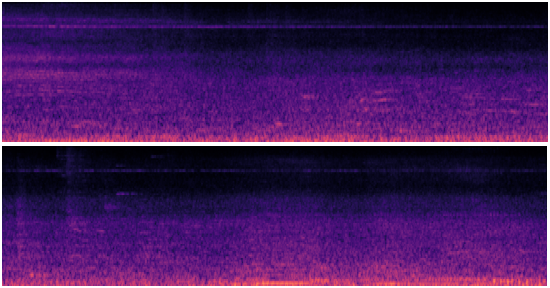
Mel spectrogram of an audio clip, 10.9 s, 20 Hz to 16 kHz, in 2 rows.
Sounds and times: Traffic Sound 7.0 - 10.9

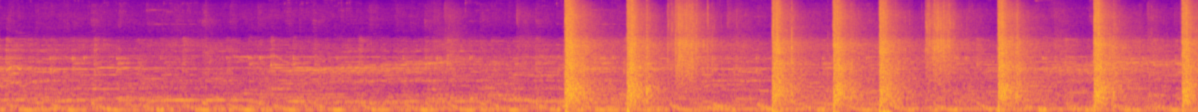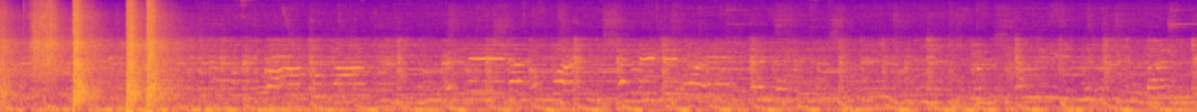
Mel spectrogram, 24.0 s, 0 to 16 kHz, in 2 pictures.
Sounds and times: firecrackers 4.4 - 14.8
Fireworks 5.6 - 14.5

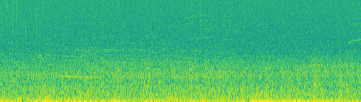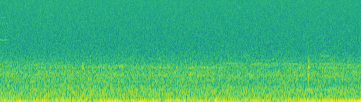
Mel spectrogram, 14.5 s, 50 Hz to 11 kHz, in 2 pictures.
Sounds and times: Birds 6.9 - 7.5

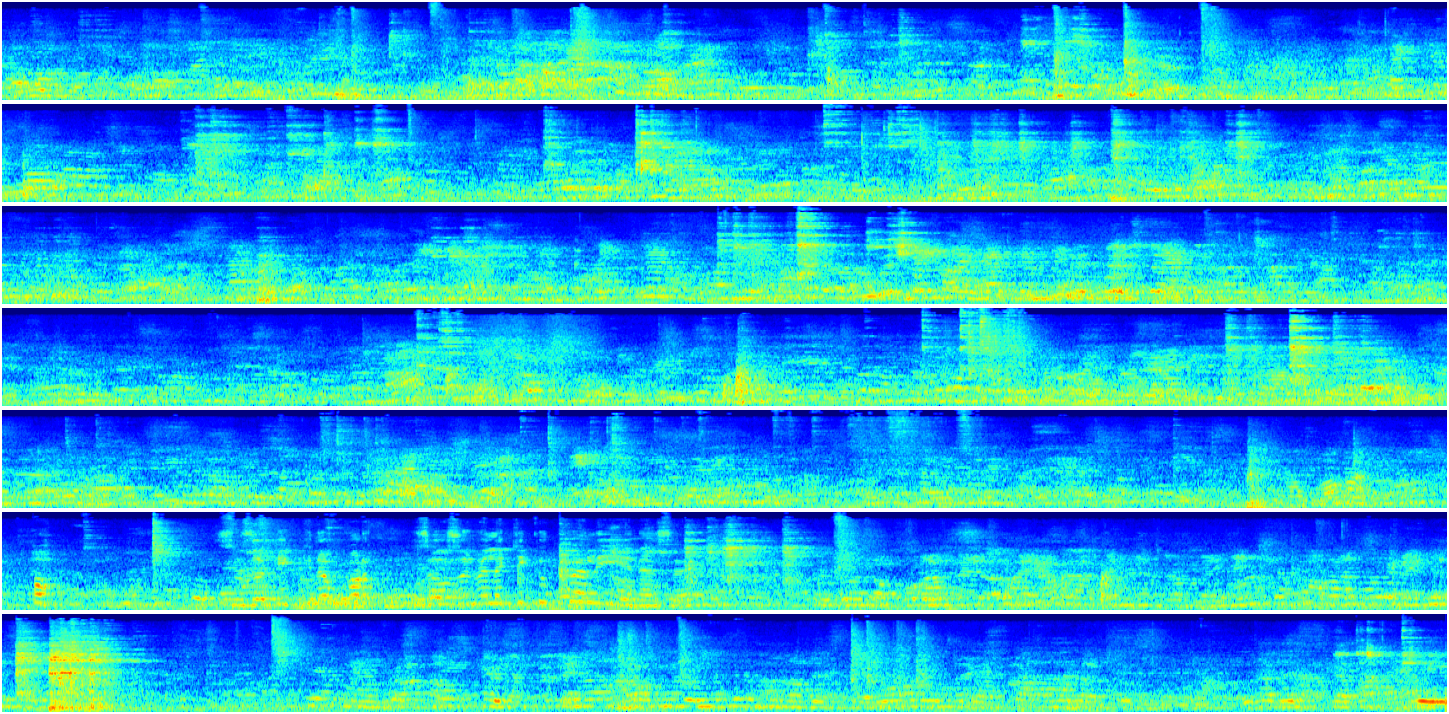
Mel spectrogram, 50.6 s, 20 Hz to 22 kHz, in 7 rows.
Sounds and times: many elderly people having a good time 0.0 - 50.5

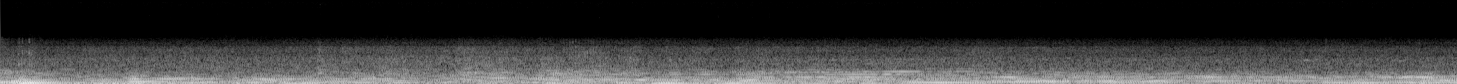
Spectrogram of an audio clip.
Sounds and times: soundscape heard through a long plastic pipe 0.0 - 14.5

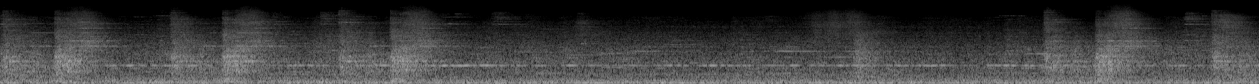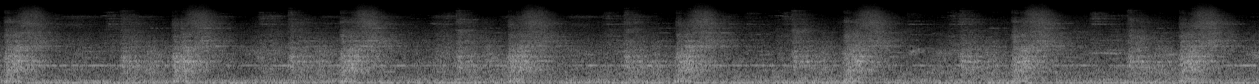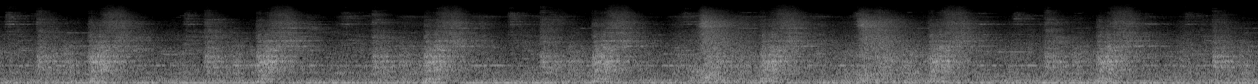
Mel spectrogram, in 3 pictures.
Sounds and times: voice of the factory 0.0 - 37.7

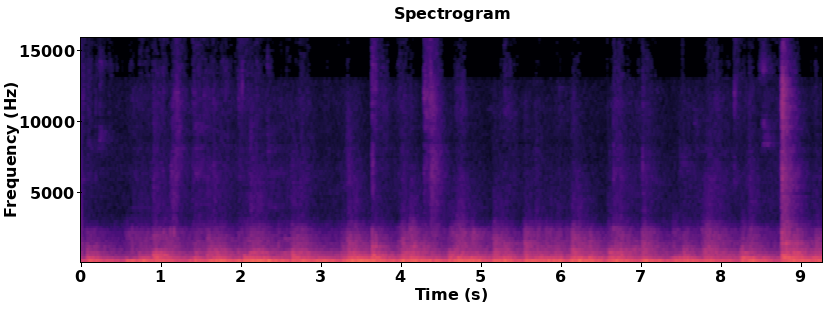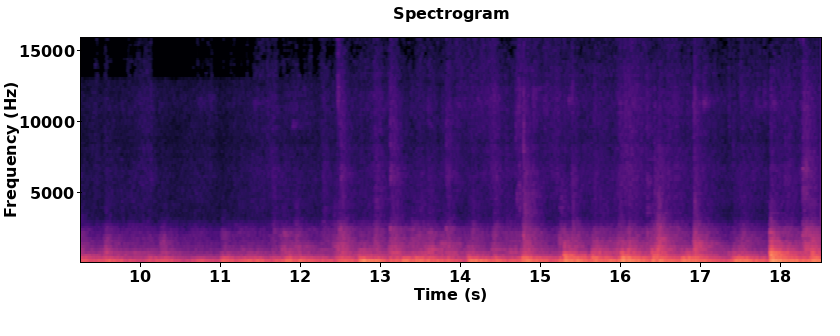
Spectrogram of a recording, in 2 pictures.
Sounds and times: steps 0.0 - 18.5

